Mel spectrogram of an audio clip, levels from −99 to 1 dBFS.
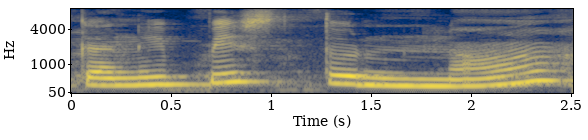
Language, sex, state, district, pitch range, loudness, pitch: Telugu, female, Andhra Pradesh, Sri Satya Sai, 215-295 Hz, -13 LUFS, 240 Hz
